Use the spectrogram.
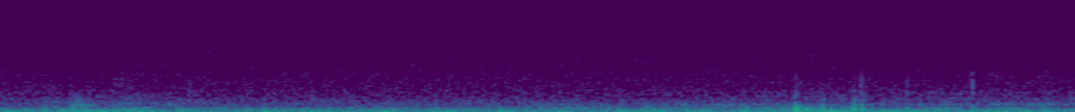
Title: Babs Bunny's stomach growling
